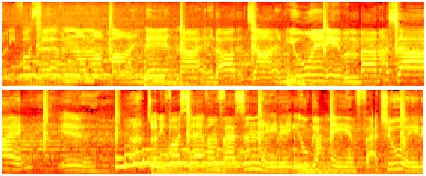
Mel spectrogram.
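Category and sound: dance music track playing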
